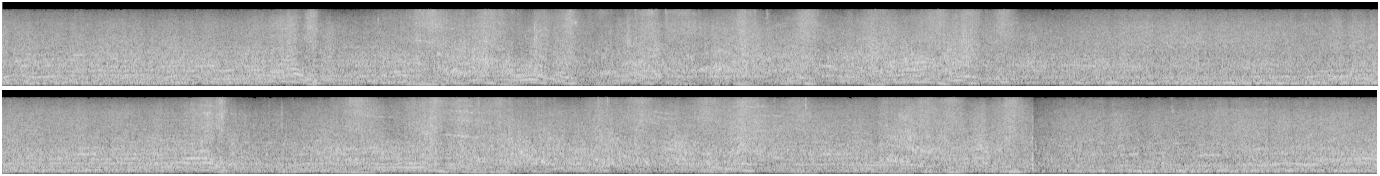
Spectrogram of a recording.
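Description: Race car engines roar loudly and whine past up close, outdoors.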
